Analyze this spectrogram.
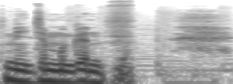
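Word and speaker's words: Nijmegen: kedua atau ketiganya nih di n megen ya bacanya megen ini main lawan FC utreh di mana oleh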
